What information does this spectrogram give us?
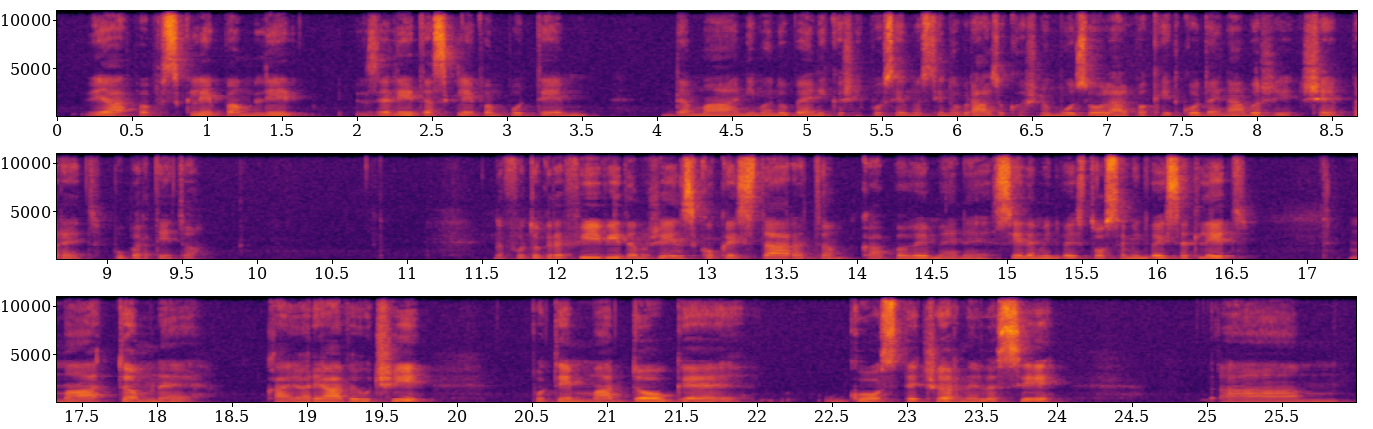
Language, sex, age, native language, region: Slovenian, male, 18-29, Slovenian, Central Slovenia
